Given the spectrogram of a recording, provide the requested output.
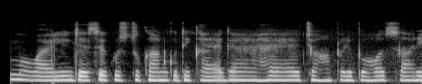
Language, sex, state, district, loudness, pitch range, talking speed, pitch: Hindi, female, Odisha, Khordha, -15 LUFS, 190-200 Hz, 185 wpm, 195 Hz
